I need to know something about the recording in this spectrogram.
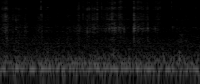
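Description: Faint, irregular rustling and rubbing of a paper towel wiping excess epoxy off a steel tool shank.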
